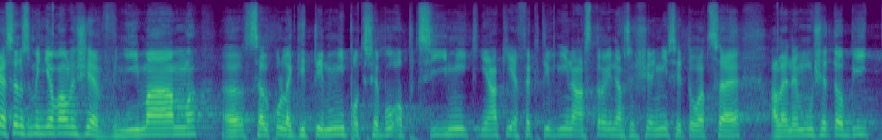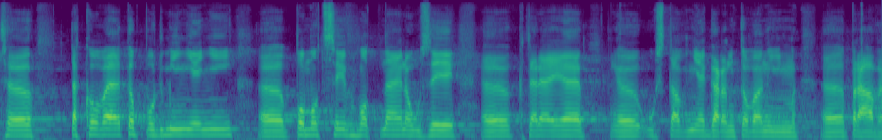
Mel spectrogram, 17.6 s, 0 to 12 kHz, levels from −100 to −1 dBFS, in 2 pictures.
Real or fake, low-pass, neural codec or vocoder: fake; 10.8 kHz; codec, 44.1 kHz, 7.8 kbps, Pupu-Codec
